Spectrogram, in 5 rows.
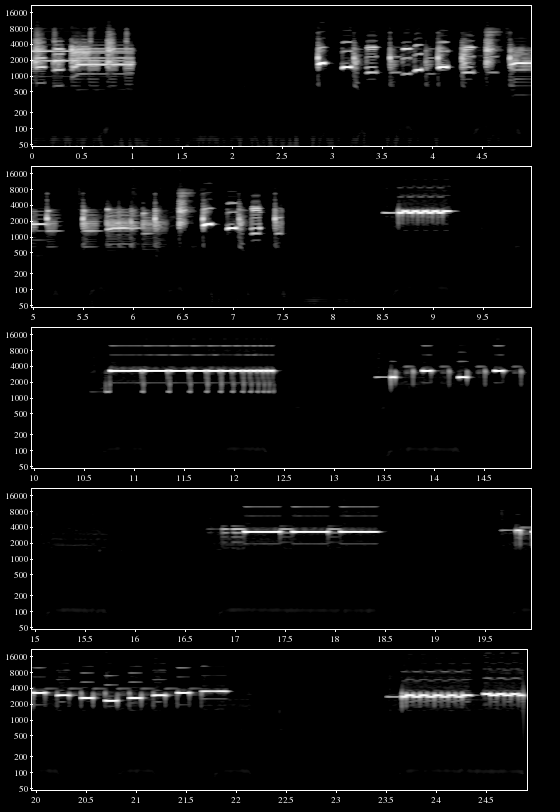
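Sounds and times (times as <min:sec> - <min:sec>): mobile phone ringtones: 0:00.0 - 0:01.1, 0:02.9 - 0:07.6, 0:10.7 - 0:12.5, 0:19.7 - 0:22.1.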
